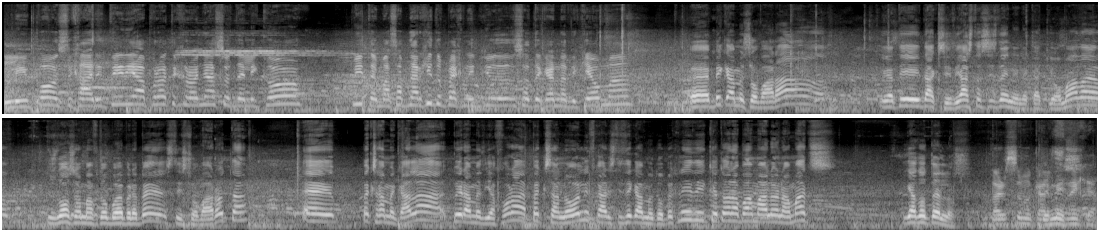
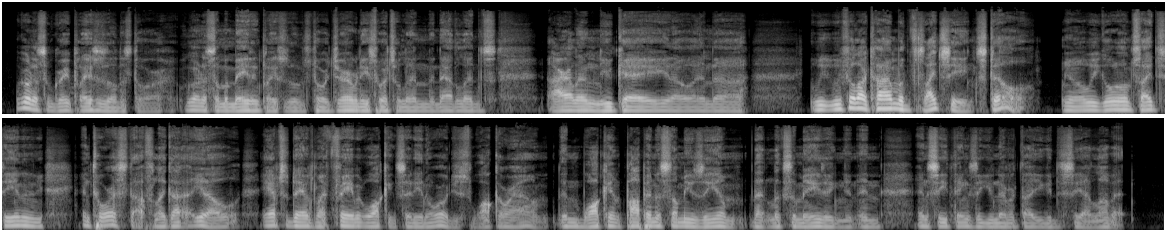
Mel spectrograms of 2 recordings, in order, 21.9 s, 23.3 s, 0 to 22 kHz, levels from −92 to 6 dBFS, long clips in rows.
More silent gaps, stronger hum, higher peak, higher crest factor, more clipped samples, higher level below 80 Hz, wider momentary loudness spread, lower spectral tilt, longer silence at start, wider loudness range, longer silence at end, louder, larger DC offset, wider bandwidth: neither; neither; about the same, 0 dBFS vs -2 dBFS; second, 16 dB vs 22 dB; neither; about the same, -46 dBFS vs -48 dBFS; second, 10 LU vs 14 LU; about the same, -3.5 dB/octave vs -4.5 dB/octave; about the same, 0.05 s vs 0.15 s; second, 2 LU vs 6 LU; second, 0 s vs 0.4 s; first, -17 LUFS vs -23 LUFS; neither; first, over 20 kHz vs 17.5 kHz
